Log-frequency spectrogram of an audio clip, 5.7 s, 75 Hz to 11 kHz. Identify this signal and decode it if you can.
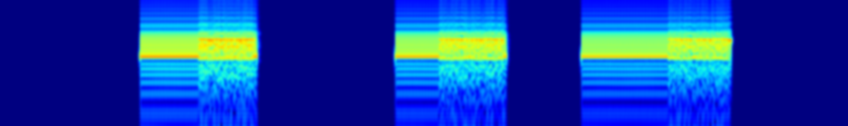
Packet radio (AX.25, as in APRS), 1200 baud, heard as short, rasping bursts.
